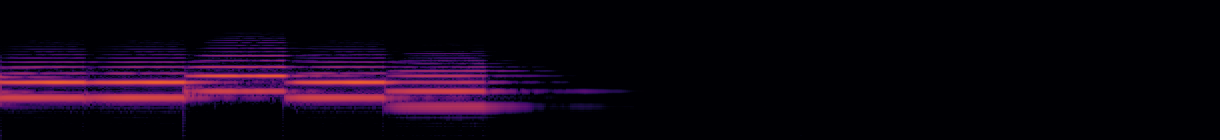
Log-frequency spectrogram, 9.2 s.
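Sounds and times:
clarinet and French horn duet: 0:00.0 - 0:03.8.

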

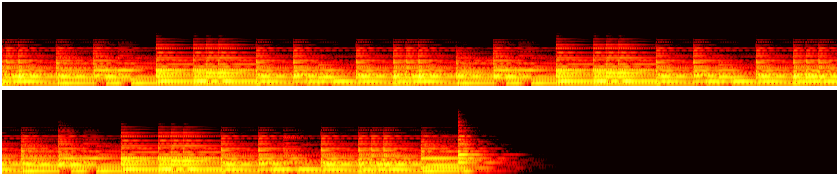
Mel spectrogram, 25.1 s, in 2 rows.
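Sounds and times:
double bass: 0:00.0 - 0:19.6.

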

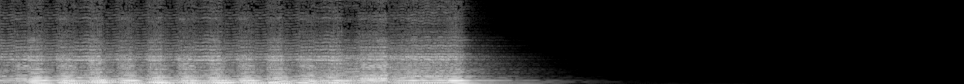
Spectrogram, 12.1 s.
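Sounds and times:
cello quartet: 0:00.0 - 0:06.6.

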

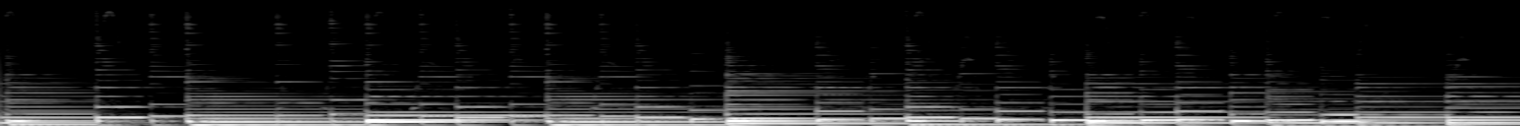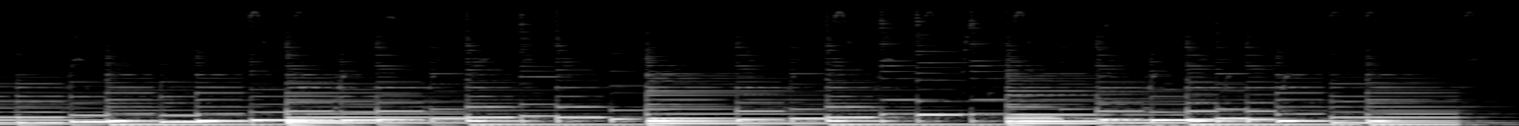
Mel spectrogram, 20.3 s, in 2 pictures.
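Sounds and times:
fingerstyle guitar: 0:00.0 - 0:20.2.

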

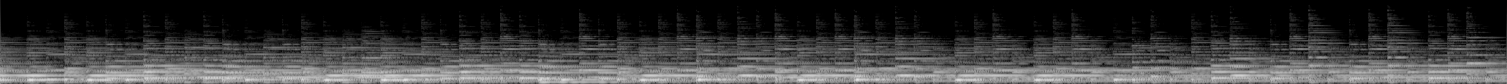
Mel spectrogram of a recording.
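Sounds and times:
guitar playing vivace: 0:00.0 - 0:15.0.

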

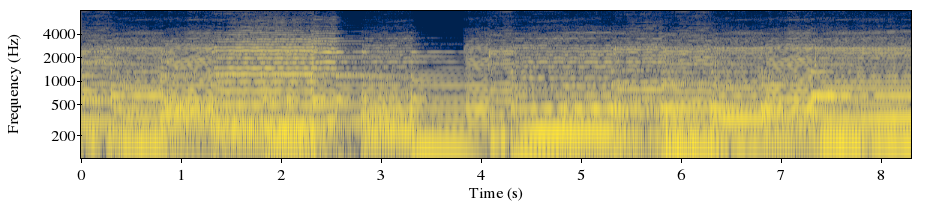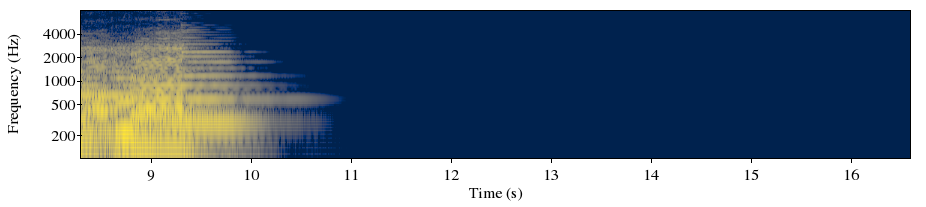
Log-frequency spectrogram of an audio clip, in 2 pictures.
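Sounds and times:
cello playing a German dance: 0:00.0 - 0:10.2.

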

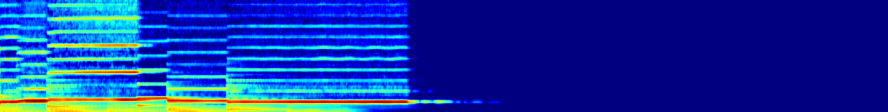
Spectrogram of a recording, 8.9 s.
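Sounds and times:
national anthem played on recorder: 0:00.0 - 0:04.4.

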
